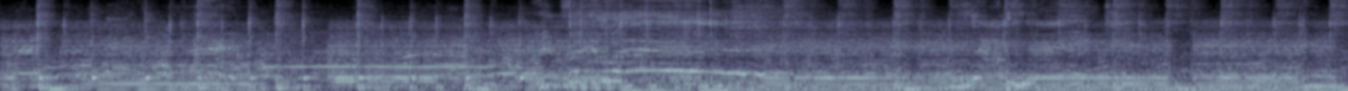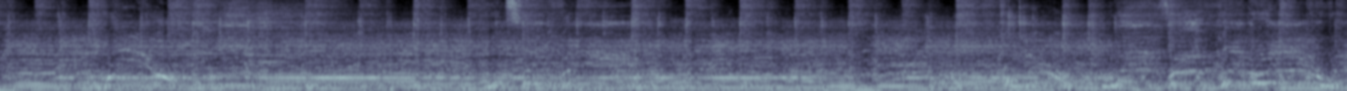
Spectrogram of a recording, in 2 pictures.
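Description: Rock band playing live on electric guitars and drums with a singer's voice gliding over held chords, heard loud and steady in a large room.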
